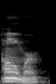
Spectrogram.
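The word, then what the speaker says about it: Olmert: Headline, Omer, O-L-M-E-R-T, again, it's pronounced Omer.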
